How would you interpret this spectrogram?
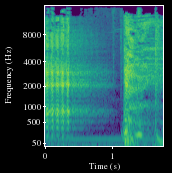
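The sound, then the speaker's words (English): A goat bleats, first a short quavering cry, then after a brief pause a louder, harsher bleat that trails off, with no one talking. “It almost used a goat sound.”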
